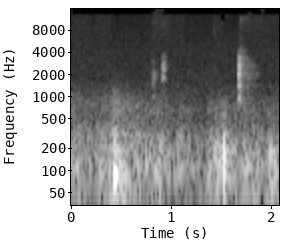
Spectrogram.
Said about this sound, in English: There is a storm beginning to roll in. The northern horizon is a fast-moving blanket of dark clouds, and you can already hear the thunder and smell of the approaching rain. It will be here soon.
